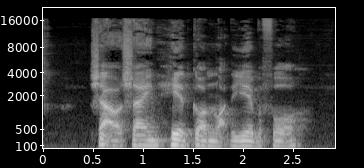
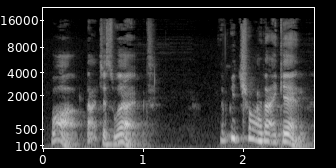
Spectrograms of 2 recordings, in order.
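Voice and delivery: higher-pitched incredulous aside; mock surprise; 7 semitones higher than usual. Man finding his chat-up tactic works, mock surprise. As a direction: act out pleased disbelief. Acting out surprise at accent working.

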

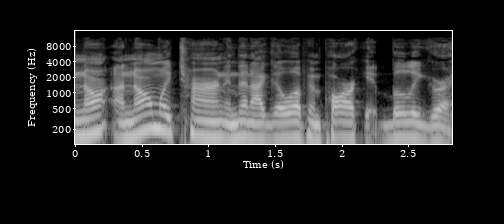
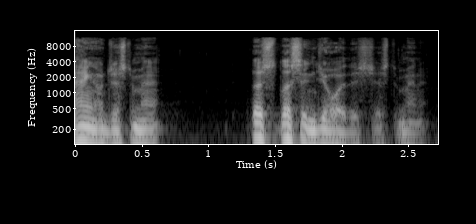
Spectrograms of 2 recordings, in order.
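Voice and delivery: softer, lower, savoring the moment; tender hush; 8 semitones lower, 6 dB quieter than usual. Retold or imitated. Husband asking his wife to savor making it, soft and low. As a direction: hold her back gently, lower and softer.

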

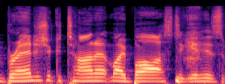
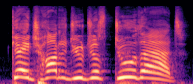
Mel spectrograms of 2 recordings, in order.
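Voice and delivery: amazed shout; 8 semitones higher than usual. Acted. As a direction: call out in astonishment. Amazed calling out to Gage.

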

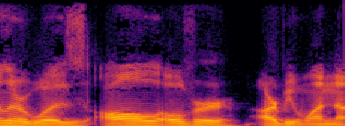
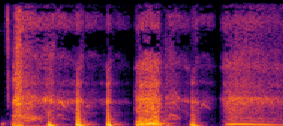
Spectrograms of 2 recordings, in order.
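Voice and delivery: rueful chuckle, higher than speaking voice; real laugh; 9 semitones higher than usual. Real, not acted. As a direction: laugh at your own bad call. Laughs at own wrong prediction.

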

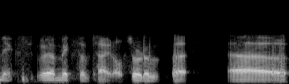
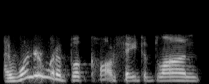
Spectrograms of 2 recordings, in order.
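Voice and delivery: high, wondering mock voice of a friend; musing friend; 11 semitones higher than usual. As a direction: play the partner idly dreaming up a plot. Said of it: "he said".

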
